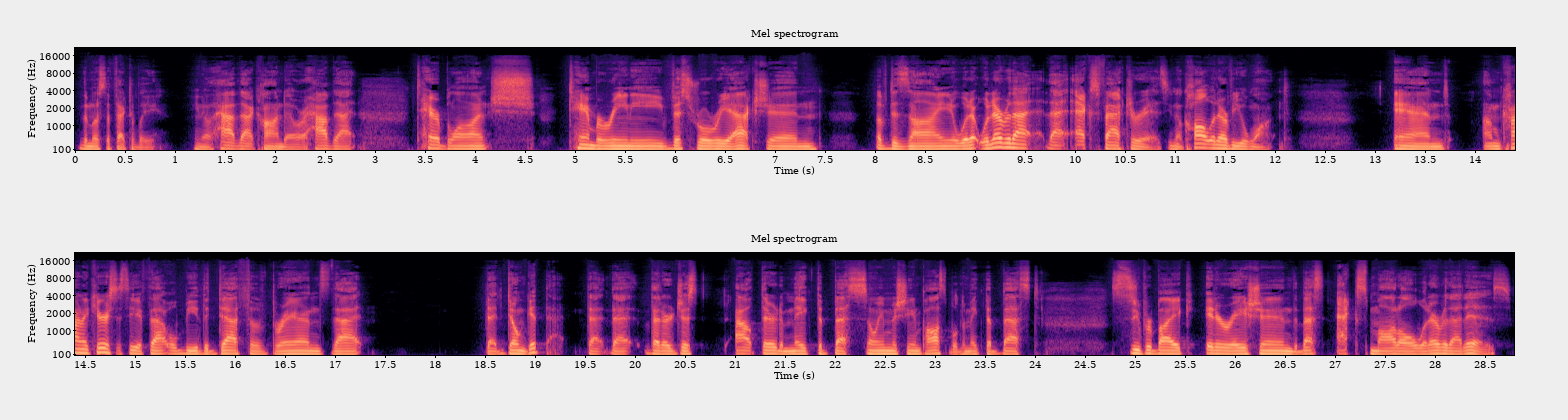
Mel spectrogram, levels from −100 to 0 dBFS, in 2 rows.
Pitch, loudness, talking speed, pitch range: 115 Hz, -20 LUFS, 165 wpm, 105-120 Hz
